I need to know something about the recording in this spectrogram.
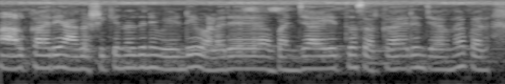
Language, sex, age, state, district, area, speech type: Malayalam, female, 45-60, Kerala, Kottayam, rural, spontaneous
